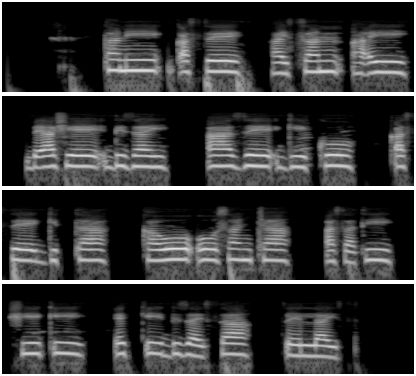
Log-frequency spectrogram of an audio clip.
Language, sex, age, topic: Gamo, female, 25-35, government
